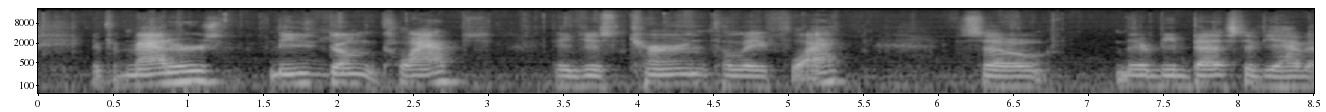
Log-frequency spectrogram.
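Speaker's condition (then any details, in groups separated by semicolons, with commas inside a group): Cerebral palsy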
